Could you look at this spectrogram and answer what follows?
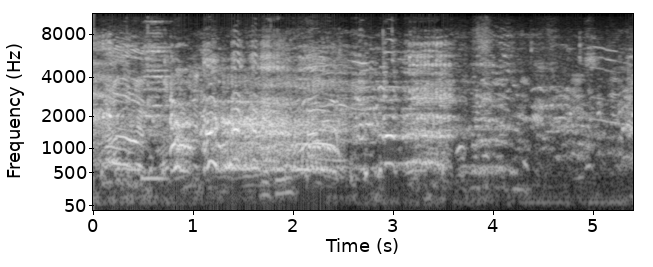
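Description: Roosters and hens crow and cluck loudly and close by at a busy weekly market in Balarampur, with overlapping calls throughout and someone speaking briefly among the birds.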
